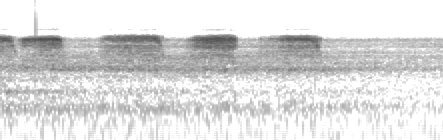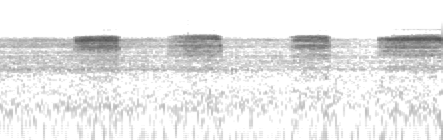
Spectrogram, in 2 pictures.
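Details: Barn owls in a nest box as the male brings a big mouse and the female feeds the owlets; rasping hisses of varied length, some clustered, some after a pause, over faint background hum.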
